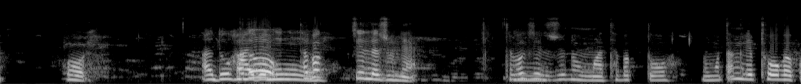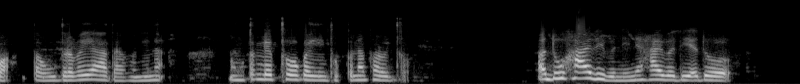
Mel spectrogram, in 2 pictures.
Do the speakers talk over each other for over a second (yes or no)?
no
